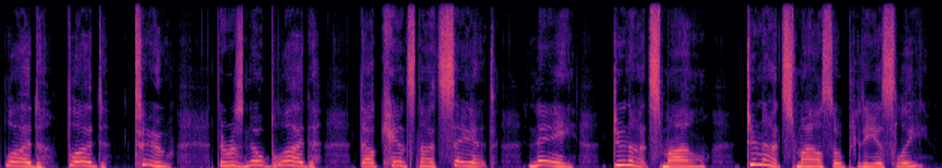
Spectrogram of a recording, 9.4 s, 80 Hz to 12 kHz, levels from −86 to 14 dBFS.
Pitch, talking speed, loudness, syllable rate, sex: 260 Hz, 100 wpm, -21 LUFS, 3.7 syllables/s, female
